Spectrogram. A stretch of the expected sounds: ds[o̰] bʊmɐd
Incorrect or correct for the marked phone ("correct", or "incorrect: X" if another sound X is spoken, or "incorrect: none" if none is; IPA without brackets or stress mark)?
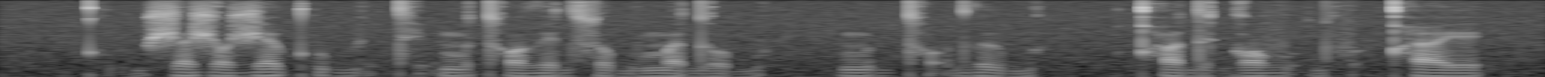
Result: incorrect: o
